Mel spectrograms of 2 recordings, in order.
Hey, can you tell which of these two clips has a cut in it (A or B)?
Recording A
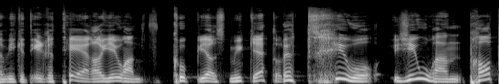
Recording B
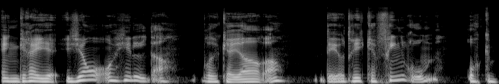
A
